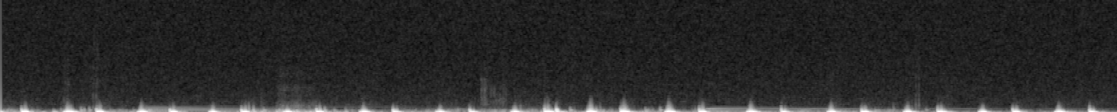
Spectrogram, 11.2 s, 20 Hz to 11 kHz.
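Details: ASMR ear-massage recording with feather rod and brush sounds; steady soft low thumps about 79 a minute with a faint hum behind: ordinary heartbeat rhythm.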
